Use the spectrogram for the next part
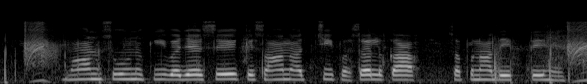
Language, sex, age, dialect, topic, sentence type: Hindi, female, 18-24, Kanauji Braj Bhasha, agriculture, statement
